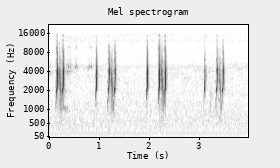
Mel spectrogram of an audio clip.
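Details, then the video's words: A common quail (Coturnix coturnix) gives its liquid three-note 'wet-my-lips' phrase, one sharp note then a quick pair, repeated about once a second over a quiet background. "Son de la Caille des blés"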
